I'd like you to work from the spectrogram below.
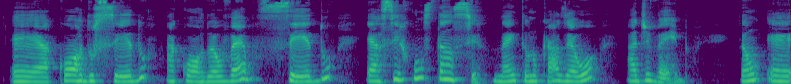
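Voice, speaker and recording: Woman, teacher, patient step-by-step explainer, slightly high voice. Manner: patient, explanatory, checks understanding often. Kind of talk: video lesson on word meanings.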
